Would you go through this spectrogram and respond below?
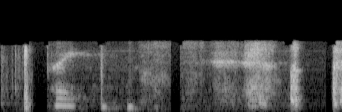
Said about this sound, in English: Oh, and I coughed again on the air. What I'm doing is I'm clearing my throat.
